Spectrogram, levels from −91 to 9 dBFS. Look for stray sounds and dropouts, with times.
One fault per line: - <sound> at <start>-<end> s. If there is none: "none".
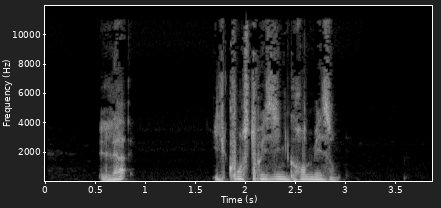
none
